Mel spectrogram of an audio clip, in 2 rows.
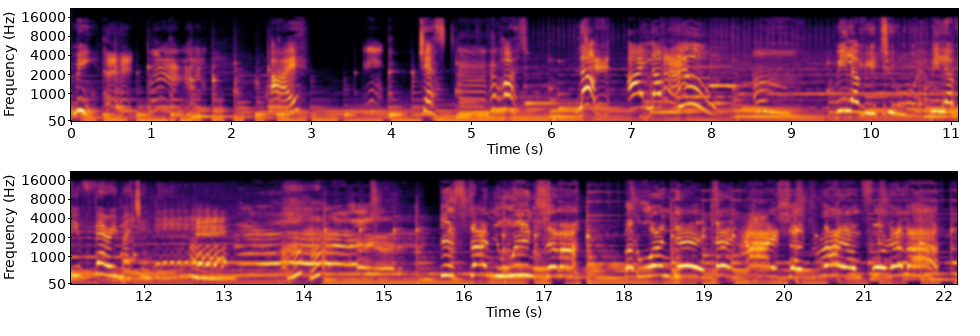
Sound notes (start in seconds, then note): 1.0 grunting; 12.1 bleating; 13.6 growling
